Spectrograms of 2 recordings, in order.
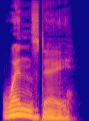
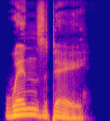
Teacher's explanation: Almost every learner, when they see Wednesday, they want to pronounce it as Wednesday, with 3 syllables, but in real English, that middle NES sound disappears. The correct pronunciation is Wednesday, just 2 syllables. Repeat with me slowly.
